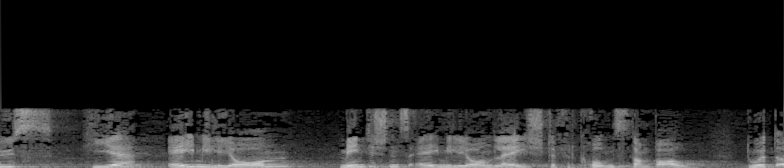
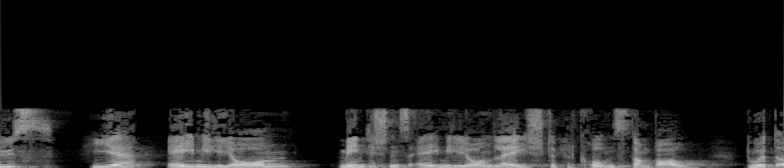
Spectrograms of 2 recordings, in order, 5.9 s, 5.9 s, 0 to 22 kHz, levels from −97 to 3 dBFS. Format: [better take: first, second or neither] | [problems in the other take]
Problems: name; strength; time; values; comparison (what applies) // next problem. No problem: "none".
first | noise reduction (neural mask model Resemble Enhance denoiser)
